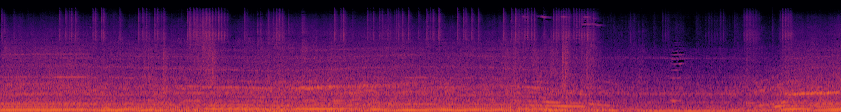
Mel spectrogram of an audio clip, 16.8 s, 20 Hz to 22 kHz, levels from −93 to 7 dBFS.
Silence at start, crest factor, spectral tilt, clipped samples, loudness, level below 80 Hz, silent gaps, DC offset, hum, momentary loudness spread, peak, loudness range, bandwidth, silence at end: 0 s; 14 dB; -6 dB/octave; under 0.1%; -32 LUFS; -40 dBFS; none; under 0.1%; none; 7 LU; -16 dBFS; 5 LU; 16.5 kHz; 0 s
